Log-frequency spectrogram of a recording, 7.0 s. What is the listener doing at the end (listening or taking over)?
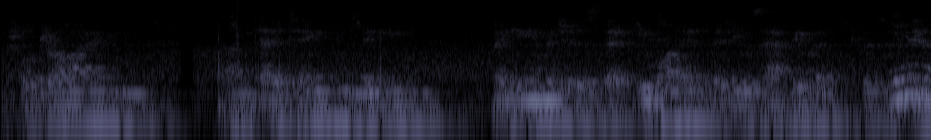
taking over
